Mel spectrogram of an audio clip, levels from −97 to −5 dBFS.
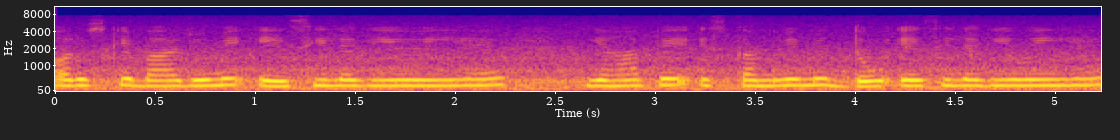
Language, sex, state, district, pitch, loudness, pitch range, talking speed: Hindi, female, Chhattisgarh, Bilaspur, 225 Hz, -13 LUFS, 220-235 Hz, 205 wpm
